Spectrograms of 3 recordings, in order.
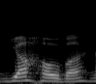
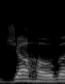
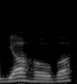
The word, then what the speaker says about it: Yehovah: And so YWHW could actually be pronounced as Yehovah, not Jehovah, as us English people. We see the J and we think it's a J sound. It's actually Yehovah.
